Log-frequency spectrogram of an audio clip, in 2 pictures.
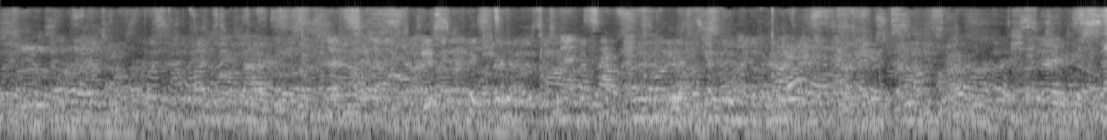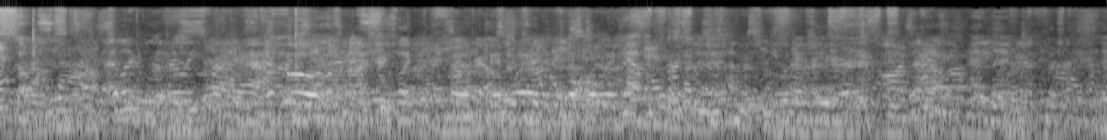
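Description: Indistinct voices in a classroom: several people talking at once, with no single voice coming through clearly.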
